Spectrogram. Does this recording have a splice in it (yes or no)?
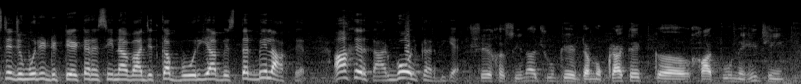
yes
